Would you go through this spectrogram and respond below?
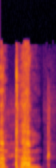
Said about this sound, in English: Sorry, just clearing my throat. Just in case.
